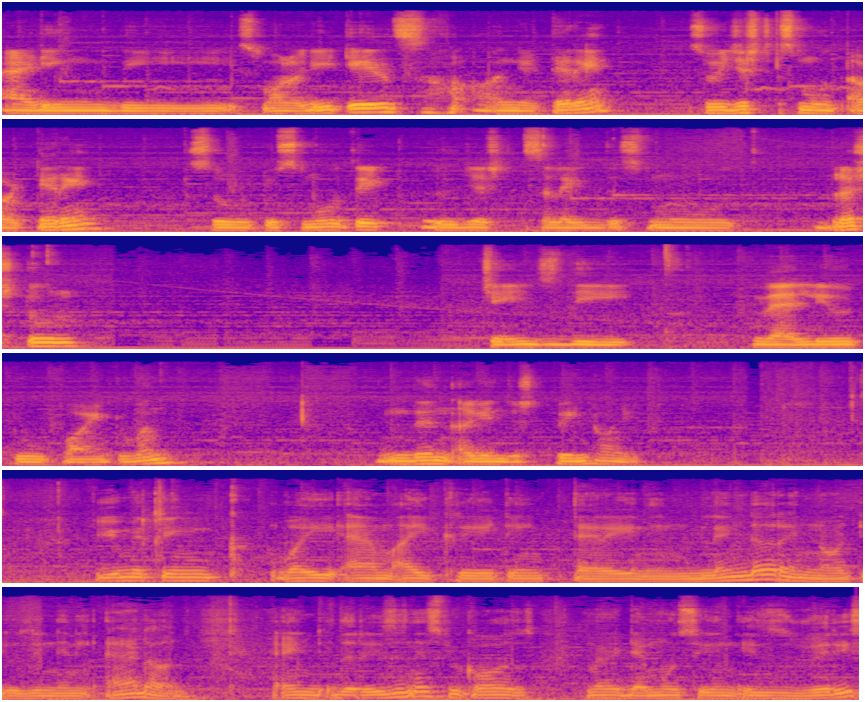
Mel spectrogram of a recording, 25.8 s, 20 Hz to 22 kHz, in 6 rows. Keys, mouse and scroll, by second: 10.6-12.0 drag, 13.7 click, 19.4 click.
